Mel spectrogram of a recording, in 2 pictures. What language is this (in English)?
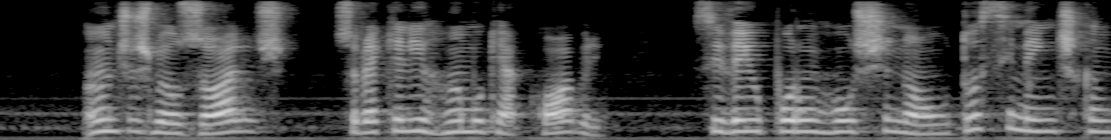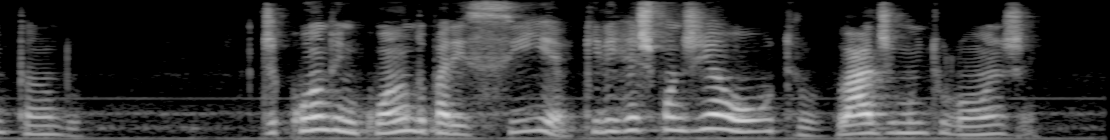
Portuguese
